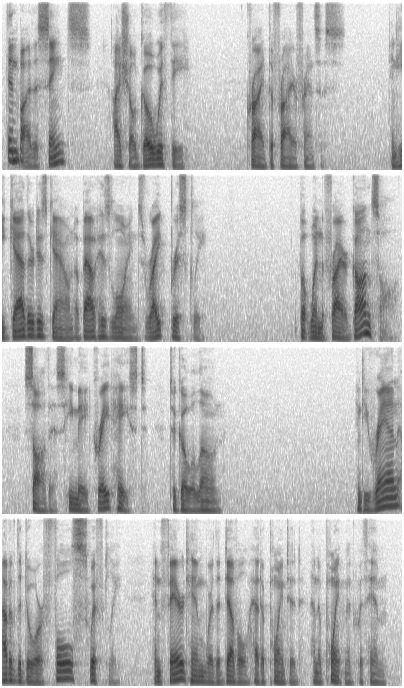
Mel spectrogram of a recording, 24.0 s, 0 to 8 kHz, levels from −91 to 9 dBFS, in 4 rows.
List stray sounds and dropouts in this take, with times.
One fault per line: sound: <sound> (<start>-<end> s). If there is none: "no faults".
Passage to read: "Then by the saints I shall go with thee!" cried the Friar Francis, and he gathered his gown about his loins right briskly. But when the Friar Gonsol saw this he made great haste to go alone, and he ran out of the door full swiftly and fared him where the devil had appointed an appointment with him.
no faults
